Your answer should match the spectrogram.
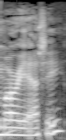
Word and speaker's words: Moriarty: Moriarty, how do you say it? – Moriarty. – Thank you.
